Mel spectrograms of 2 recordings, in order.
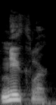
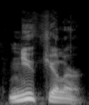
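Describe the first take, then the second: First: No extra 'u' sound comes before the ending. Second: An extra 'u' sound comes before the ending. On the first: The speaker calls it right. "and it's just nuclear" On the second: The speaker calls it wrong. "we're saying it like it has nuclear"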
